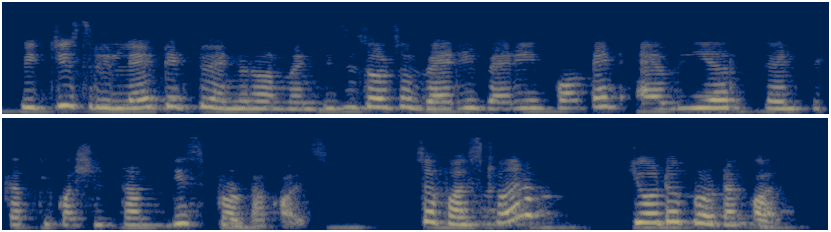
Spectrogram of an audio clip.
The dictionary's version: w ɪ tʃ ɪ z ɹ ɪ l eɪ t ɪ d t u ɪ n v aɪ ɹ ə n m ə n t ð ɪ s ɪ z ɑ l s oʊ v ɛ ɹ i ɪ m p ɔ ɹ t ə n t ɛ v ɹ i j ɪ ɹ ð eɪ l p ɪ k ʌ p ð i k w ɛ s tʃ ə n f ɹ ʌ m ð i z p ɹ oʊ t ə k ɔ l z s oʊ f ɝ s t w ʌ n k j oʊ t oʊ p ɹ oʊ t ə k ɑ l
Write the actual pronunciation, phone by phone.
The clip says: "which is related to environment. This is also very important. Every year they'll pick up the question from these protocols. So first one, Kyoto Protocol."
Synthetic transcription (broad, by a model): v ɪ tʃ ɪ z ɹ ɪ l eɪ t ɪ d t u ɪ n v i ɹ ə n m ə n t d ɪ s ɪ z ɑ l s oʊ v ɛ ɹ i ɪ m p ɔ ɹ t ə n t ɛ v ɹ i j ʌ ɹ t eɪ l p ɪ k ʌ p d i k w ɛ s ʃ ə n f ɹ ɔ m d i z p ɹ oʊ t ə k ɔ l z s oʊ f ɝ s t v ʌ n k j oʊ t oʊ p ɹ oʊ t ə k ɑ l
